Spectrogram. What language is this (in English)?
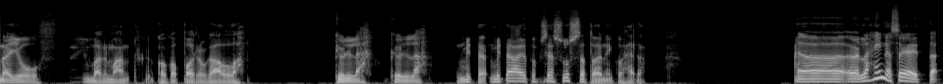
Finnish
